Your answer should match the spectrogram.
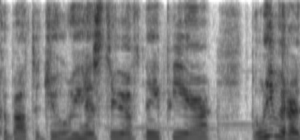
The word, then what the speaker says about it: Napier: my vintage jewelry sale showcasing Napier okay that's how I pronounce it some people say Napier I don't know anyway this is what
